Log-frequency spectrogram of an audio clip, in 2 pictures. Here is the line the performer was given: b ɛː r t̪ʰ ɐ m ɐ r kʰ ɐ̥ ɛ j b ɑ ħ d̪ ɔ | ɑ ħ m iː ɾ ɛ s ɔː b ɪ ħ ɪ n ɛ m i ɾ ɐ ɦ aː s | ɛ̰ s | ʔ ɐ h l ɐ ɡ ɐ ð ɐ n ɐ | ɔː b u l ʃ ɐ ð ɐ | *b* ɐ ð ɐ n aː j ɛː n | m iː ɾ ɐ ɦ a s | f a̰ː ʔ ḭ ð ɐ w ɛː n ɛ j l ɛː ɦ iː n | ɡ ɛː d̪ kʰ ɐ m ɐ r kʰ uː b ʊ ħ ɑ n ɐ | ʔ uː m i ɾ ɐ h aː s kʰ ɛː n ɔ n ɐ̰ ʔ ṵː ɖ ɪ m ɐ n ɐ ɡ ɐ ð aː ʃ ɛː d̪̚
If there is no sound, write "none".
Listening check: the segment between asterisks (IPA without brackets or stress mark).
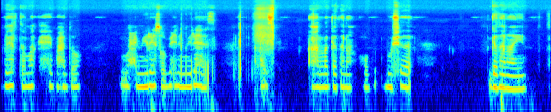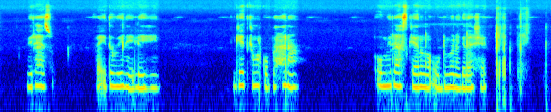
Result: ɡ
